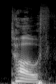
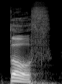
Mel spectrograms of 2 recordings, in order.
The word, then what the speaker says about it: Thoth: the todd temple and because of the way that i was pronouncing it toth instead of thoth we ended up going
